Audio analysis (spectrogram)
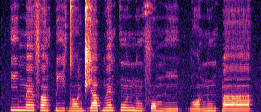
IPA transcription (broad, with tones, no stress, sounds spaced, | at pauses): i˦ m ɛ̃˦ f ã˦ k͡p i˧ d ɔ̃˧ d͡ʒ a˦ b ɛ̃˦ k ũ˦ n ũ˦ f ɔ˦ m ĩ˧ | ɡ ɔ̃˨ n ũ˧ k͡p ã˧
